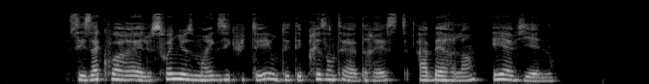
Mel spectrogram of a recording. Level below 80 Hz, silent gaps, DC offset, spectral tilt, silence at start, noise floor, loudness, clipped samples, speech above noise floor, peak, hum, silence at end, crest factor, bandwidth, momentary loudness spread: -62 dBFS; none; under 0.1%; -5 dB/octave; 0.7 s; -79 dBFS; -25 LUFS; under 0.1%; 54 dB; -10 dBFS; none; 0.95 s; 16 dB; 11.5 kHz; 10 LU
